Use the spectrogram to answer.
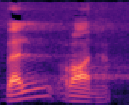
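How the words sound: A brief silent break separates the two words. "فيسكت بل ران"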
